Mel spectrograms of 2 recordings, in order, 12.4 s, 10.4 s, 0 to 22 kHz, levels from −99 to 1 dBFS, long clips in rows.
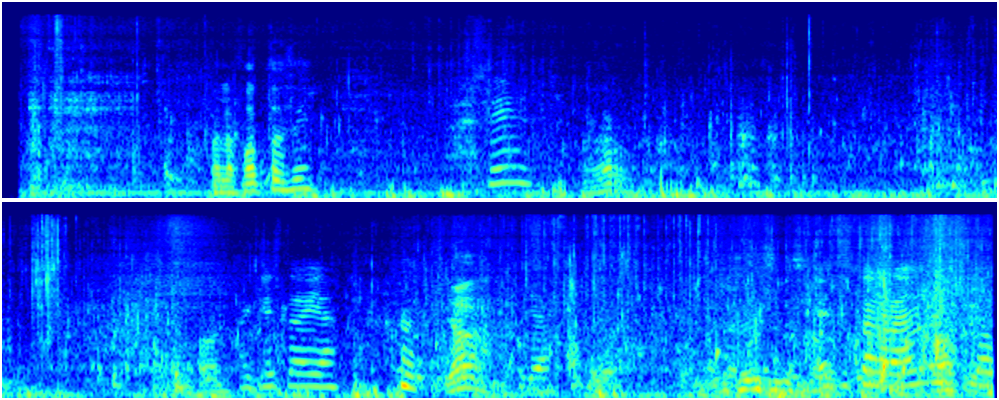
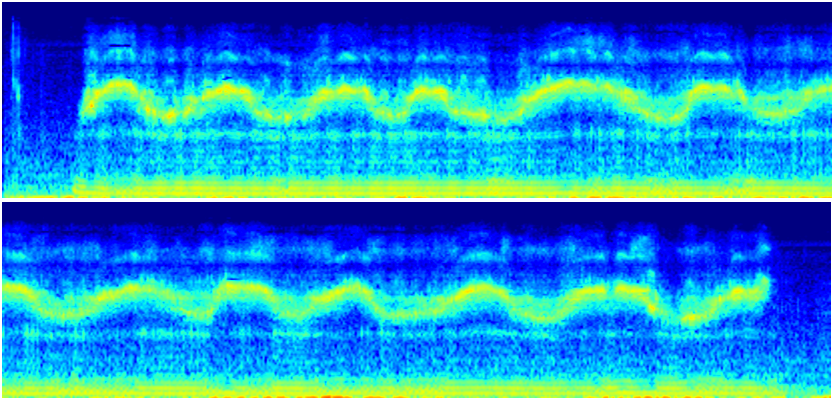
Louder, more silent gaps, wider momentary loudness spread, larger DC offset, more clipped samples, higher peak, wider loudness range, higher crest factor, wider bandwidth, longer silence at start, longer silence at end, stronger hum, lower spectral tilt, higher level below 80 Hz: second, -45 LUFS vs -32 LUFS; neither; first, 17 LU vs 6 LU; neither; neither; second, -20 dBFS vs -16 dBFS; first, 11 LU vs 2 LU; first, 26 dB vs 16 dB; first, 17 kHz vs 13 kHz; about the same, 0.1 s vs 0 s; about the same, 0.05 s vs 0 s; neither; about the same, -5 dB/octave vs -4 dB/octave; second, -56 dBFS vs -48 dBFS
